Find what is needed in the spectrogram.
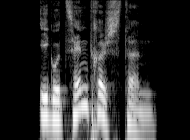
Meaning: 1. superlative degree of egozentrisch 2. inflection of egozentrisch: strong genitive masculine/neuter singular superlative degree
- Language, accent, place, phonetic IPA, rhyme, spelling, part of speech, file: German, Germany, Berlin, [eɡoˈt͡sɛntʁɪʃstn̩], -ɛntʁɪʃstn̩, egozentrischsten, adjective, De-egozentrischsten.ogg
